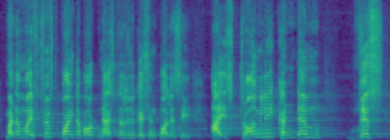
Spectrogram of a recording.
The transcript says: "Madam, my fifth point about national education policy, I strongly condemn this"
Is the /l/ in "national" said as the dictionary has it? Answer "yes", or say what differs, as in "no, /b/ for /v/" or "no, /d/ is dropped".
yes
